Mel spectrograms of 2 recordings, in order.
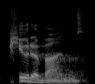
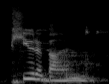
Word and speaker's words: pudibund: Pewabund. Pewabund.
